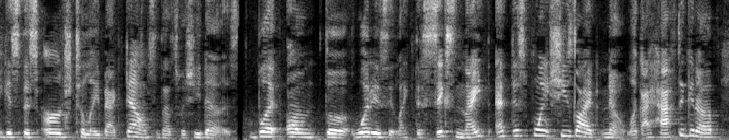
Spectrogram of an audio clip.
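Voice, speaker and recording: Against noticeable background noise, a woman talks at a fairly quick pace and a fairly high pitch with hardly any pauses. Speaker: TikTok storyteller. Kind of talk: casual storytelling to camera. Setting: alone, recording herself. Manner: animated.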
